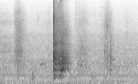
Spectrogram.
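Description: A single short, sharp clack about a second in, with a few faint knocks around it: handling noise from a handheld camera being swung about.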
